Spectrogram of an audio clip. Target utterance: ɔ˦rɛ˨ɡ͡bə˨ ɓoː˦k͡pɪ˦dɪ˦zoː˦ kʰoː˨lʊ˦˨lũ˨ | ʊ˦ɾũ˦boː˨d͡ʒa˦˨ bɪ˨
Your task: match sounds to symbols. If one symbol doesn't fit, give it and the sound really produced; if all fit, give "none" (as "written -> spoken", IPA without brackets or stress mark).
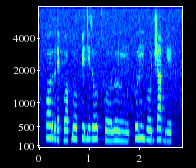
ə˨ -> ɔ˨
